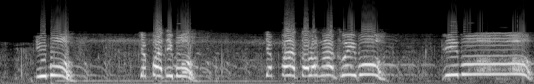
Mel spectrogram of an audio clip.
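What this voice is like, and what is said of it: Screaming loudly for help. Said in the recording (Indonesian): “malam-malam berteriak-teriak begitu”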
